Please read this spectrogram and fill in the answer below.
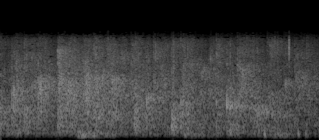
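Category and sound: crowd, audience applause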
